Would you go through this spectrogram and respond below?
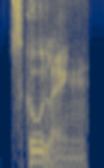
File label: "schooling", British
